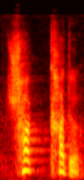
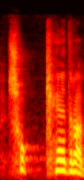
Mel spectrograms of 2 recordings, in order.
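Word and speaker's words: שֹׁקֵד: 여기에 내 말을 지켜 이 할 때 지켜는 샤카드. 물론 이제 그게 변형이 되어서 쇼케드라도 해요. 쇼케드. 근데 샤카드라고 이제 보시면 돼요.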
